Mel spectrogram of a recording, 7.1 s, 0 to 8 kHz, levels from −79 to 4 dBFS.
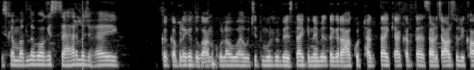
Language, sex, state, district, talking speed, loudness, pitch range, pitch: Hindi, male, Bihar, Jahanabad, 295 wpm, -18 LUFS, 135-145 Hz, 140 Hz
